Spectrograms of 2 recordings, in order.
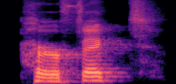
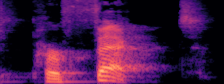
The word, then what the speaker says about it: perfect: is a verb and the different pronunciations of each so we have perfect that's the adjective how that's perfect that's perfect thank you right perfect but the verb is perfect perfect let's practice that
